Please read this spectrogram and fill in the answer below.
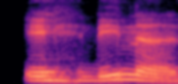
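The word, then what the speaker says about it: اهْدِنَا: Ee di awal-awal ee Mas Imba ihdina jangan ih kalau dialirkan ihdina jadi hak kecil ya. Jangan dialirkan, jangan dialirkan ee sukunnya. Ha sukun di sana ha besar.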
